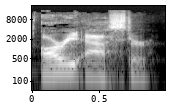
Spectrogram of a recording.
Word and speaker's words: Ari Aster: Ari Aster.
